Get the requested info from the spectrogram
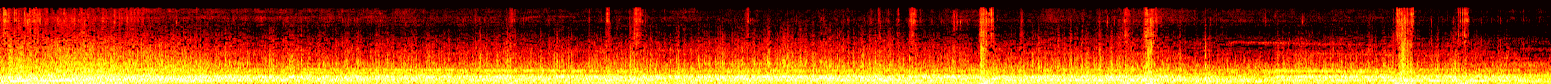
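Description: Motorcycle engine running steadily under way, recorded on the bike, with road and wind rush. A few short sharp knocks come now and then.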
